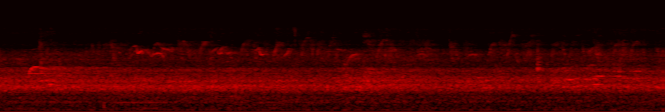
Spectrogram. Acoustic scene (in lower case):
residential area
